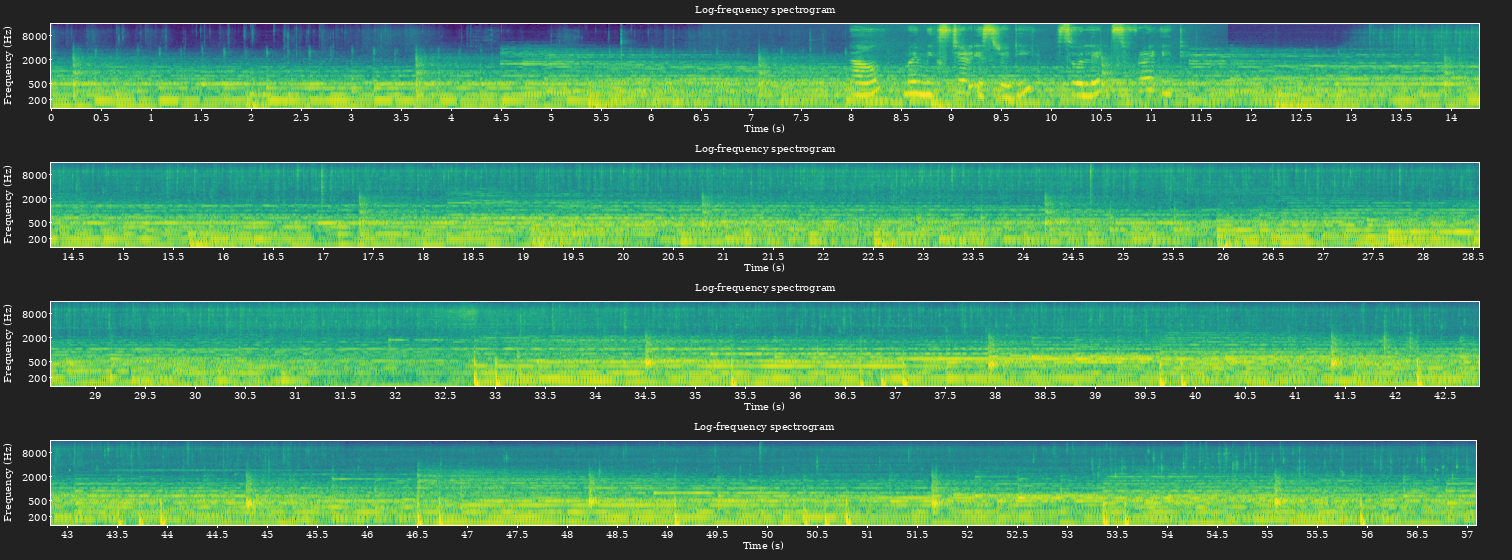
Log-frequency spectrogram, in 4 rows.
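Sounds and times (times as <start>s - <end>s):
soft background music: 0.0s - 57.0s
oil sizzling in a wok: 13.0s - 57.0s
oil crackles and pops: 13.1s - 57.0s.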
